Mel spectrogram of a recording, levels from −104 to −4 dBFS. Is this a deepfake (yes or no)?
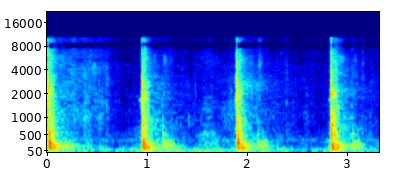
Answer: no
